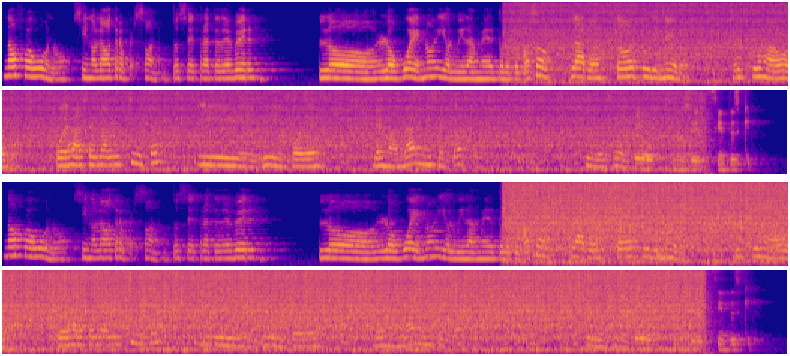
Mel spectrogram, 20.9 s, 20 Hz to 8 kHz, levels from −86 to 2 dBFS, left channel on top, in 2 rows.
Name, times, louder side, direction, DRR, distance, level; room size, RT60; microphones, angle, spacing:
voice 1, 0.0-3.5 4.2-9.2 9.7-10.7 11.2-12.6 13.1-14.8 15.4-16.9 18.2-18.9, left 5 dB, 30° left, 7 dB, 0.3 m, -25 dB
sound 1, 6.6-19.9, right 9 dB, 60° right, 0.4 m, -23 dB
voice 2, 18.9-20.4, left 4 dB, 90° left, 9 dB, 0.8 m, -30 dB
12.0 x 6.9 x 5.2 m, 0.93 s
head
